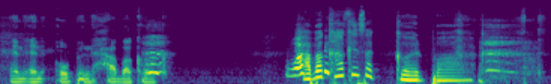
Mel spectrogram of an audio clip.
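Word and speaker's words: Habakkuk: habakuk yeah habak habak it's habac it's habac that's how I've always wanted to pronounce it too yeah is that the right way though or is that just the way that we know yes well I don't know yes it's correct we're not we're not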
